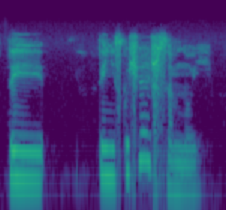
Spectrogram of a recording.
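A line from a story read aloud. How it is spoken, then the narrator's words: Timid question. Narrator (Russian): Лола робко спросила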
